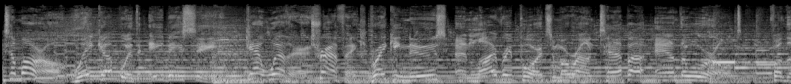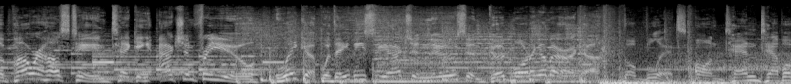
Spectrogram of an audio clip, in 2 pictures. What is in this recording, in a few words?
tv affiliate men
